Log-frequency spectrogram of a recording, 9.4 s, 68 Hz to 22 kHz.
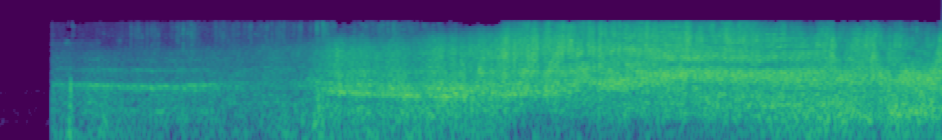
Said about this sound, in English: An F 15 fighter jet there intercepting a civilian aircraft as it was entering restricted airspace in New York City yesterday while President Joe Biden was in the Big Apple to give a speech at the United Nations,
